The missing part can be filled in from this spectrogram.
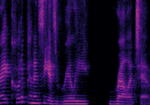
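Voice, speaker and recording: A woman with an American accent, fairly high-pitched and somewhat breathy, with lively intonation. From Los Angeles, US West Coast. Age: 30s. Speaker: podcast host, therapist. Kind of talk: solo podcast monologue. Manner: casual, chatty.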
